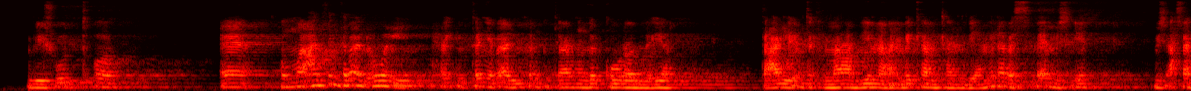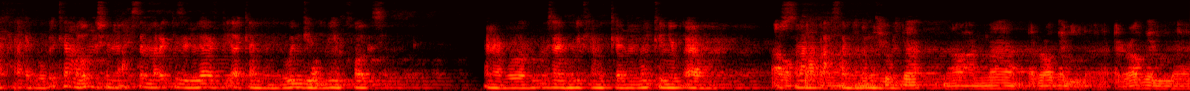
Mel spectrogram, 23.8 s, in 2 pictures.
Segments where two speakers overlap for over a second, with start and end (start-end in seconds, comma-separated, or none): 19.7-20.9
